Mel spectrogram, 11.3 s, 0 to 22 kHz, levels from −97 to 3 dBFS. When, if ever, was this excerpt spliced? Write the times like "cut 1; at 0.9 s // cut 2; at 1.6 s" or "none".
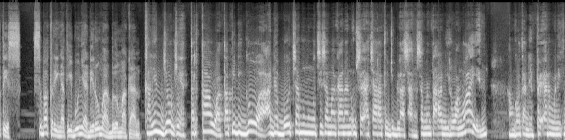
cut 1; at 2.9 s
